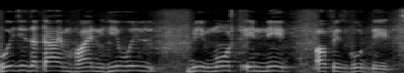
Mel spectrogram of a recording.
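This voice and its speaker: The speech moves at a very slow pace with fairly even intonation. Noticeable background noise runs underneath. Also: man, high pitch for a man. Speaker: Islamic religious teacher. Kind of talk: religious talk on Islamic teachings. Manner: speaks with hesitations and self-corrections.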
